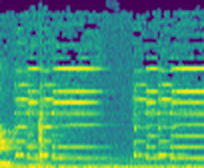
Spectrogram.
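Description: Two synthesized chime notes in a row, the answer sound of a Scheme-written quiz program that makes its own tones with a software synthesizer. The second note starts a little over a second in.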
